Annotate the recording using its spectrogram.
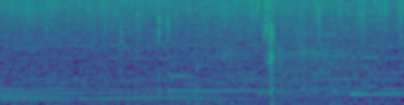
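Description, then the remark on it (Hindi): Soft, steady patter of a light rain shower falling on a tin roof and a small umbrella-shaped peach tree, a quiet continuous hiss with a single sharper drop or tap near the end, no voices. “आड़ू का छत्रीनुमा बौना वृक्ष बारिश की हल्की हल्की बौछारों से भीग रहा था”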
